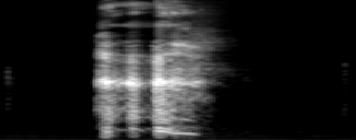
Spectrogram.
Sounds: Throat clearing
